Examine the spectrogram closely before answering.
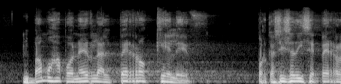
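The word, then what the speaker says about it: כלב: Así que tenemos a todo corazón, tenemos a Kelev en nuestra finca, pero aparte de eso, esa palabra también se puede pronunciar de otra forma y se puede pronunciar Caleb.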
